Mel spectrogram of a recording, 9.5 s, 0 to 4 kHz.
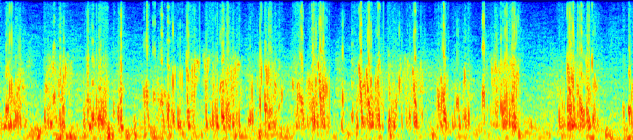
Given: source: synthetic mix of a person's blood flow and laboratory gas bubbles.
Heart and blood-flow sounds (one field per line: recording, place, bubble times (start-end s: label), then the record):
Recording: Doppler ultrasound of blood flow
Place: subclavian vein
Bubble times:
0.00-0.42 s: bubbles
0.65-1.09 s: bubbles
1.23-1.64 s: bubbles
1.68-1.88 s: bubbles
2.12-2.99 s: bubbles
3.03-3.62 s: bubbles
3.69-4.26 s: bubbles
4.36-4.97 s: bubbles
5.09-5.18 s: bubbles
5.25-5.75 s: bubbles
5.80-6.37 s: bubbles
6.51-6.73 s: bubbles
6.75-7.07 s: bubbles
7.20-7.82 s: bubbles
8.34-9.01 s: bubbles
9.33-9.50 s: bubbles
From the record:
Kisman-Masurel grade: 343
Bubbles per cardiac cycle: rolling drumbeat, 9 or more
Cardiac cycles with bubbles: 100%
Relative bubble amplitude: loud (0.450 to 0.775)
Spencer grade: 3 (all of the cardiac periods contain showers or single bubble signals, but not dominating or overriding the cardiac motion signals)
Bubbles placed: anywhere in the cardiac cycle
